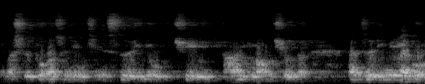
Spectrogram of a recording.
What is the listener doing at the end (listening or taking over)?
listening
